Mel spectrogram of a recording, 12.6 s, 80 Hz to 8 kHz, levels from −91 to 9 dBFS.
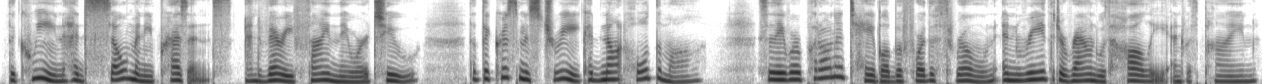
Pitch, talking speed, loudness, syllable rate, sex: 220 Hz, 185 wpm, -17 LUFS, 4.6 syllables/s, female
